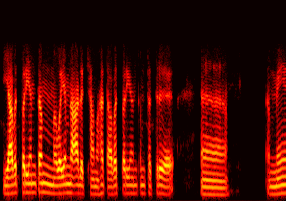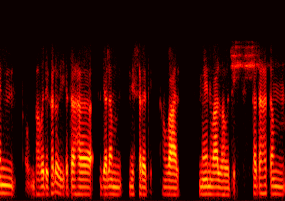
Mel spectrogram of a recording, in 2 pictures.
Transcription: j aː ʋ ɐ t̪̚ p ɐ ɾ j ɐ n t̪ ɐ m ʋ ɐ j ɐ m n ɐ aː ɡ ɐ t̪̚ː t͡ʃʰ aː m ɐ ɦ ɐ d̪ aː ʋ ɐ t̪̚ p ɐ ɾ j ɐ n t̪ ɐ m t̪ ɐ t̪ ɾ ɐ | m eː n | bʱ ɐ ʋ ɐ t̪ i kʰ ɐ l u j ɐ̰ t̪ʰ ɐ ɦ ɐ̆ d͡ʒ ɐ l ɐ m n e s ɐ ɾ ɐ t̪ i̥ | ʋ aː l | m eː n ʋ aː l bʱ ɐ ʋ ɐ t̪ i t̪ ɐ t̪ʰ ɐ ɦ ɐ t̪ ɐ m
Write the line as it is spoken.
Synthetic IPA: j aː ʋ ɐ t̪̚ p ɐ ɾ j ɐ n t̪ ɐ m ʋ ɐ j ɐ m n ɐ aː ɡ ɐ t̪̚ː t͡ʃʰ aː m ɐ ɦ ɐ t̪ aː ʋ ɐ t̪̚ p ɐ ɾ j ɐ n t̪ ɐ m t̪ ɐ t̪ ɾ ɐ | m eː n | bʱ ɐ ʋ ɐ t̪ i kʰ ɐ l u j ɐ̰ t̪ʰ ɐ ɦ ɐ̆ d͡ʒ ɐ l ɐ m n i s ɐ ɾ ɐ t̪ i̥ | ʋ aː l | m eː n ʋ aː l bʱ ɐ ʋ ɐ t̪ i t̪ ɐ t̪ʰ ɐ ɦ ɐ t̪ ɐ m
